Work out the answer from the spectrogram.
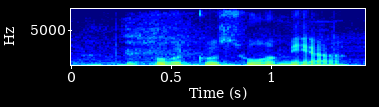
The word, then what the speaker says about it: Puhutko suomea: Puhutko suomea. And they're like, no, not at all. Puhutko suomea. He's You a tough forgot the student. A at the end. Puhutko suomea.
